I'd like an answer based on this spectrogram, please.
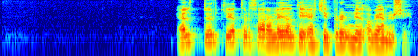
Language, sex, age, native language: Icelandic, male, 60-69, Icelandic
